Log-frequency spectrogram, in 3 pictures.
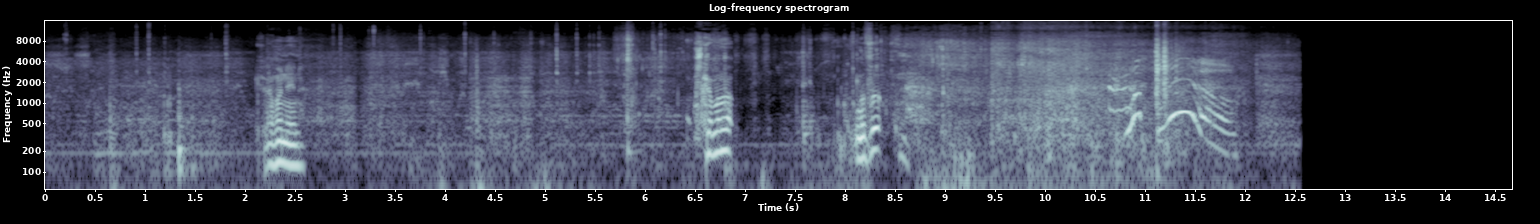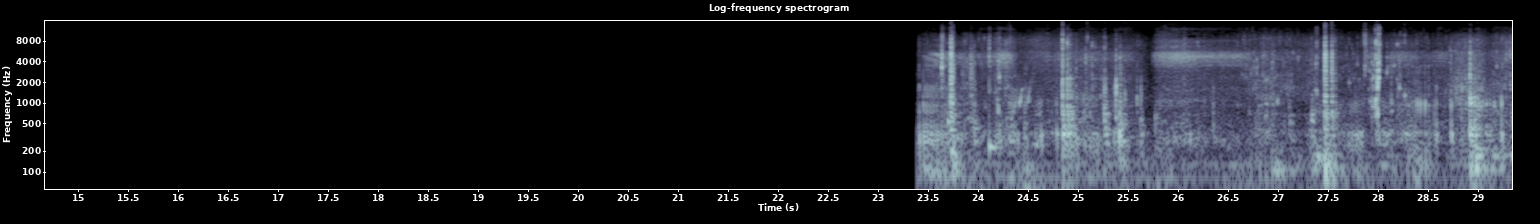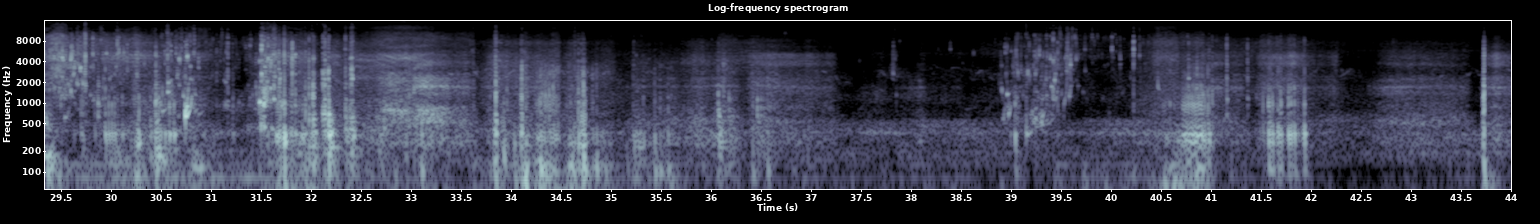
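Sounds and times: water splashing against a boat: 3.2s - 12.0s, 23.4s - 34.7s, 38.8s - 42.1s.

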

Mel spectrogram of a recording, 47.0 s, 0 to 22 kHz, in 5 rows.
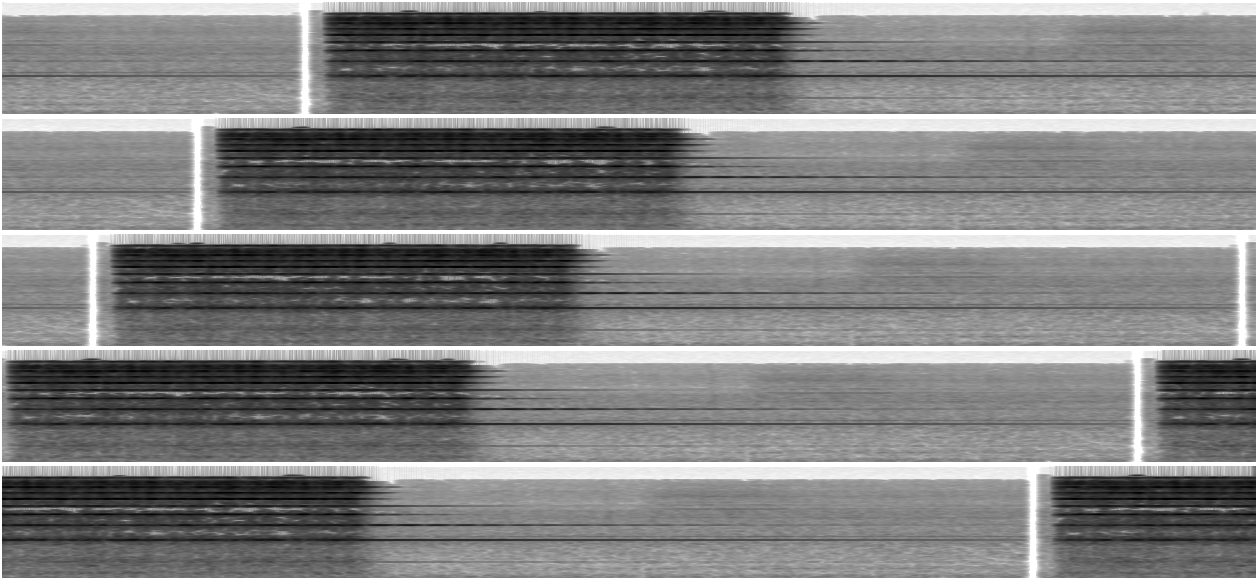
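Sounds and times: electric bell ringing: 0.0s - 1.3s, 2.4s - 9.7s, 11.0s - 18.3s, 19.6s - 27.0s, 28.3s - 35.8s, 36.9s - 44.4s, 45.5s - 47.0s.

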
